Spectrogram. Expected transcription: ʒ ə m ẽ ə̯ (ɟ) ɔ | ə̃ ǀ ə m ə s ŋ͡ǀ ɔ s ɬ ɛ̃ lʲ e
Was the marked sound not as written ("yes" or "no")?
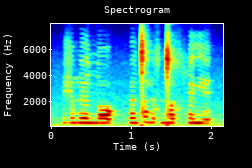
yes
